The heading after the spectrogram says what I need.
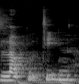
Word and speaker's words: Loputyn: is jessica chaffee and she is known as la putin online and yeah this is actually how you pronounce her her nickname in case you have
